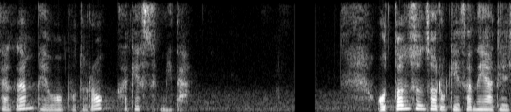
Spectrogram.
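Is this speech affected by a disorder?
No.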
